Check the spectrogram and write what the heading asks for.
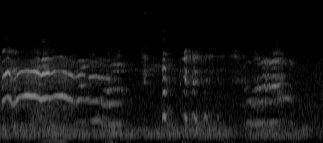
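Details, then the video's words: Playful domestic cat utters a long, gently wavering meow that slowly falls in pitch, followed by a few short, broken chirpy notes and a brief clatter. "বিড়ালের খুনসুটি"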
